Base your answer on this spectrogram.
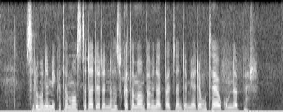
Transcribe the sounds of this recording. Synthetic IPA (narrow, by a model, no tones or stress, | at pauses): sɨləho̞nəmjɛkʰət̪ʰəmawast̪ʰəd̪ad̪əɾɨnːahɨzbkʰət̪ʰəmawnbəmɨnakʼt̪ʼat͡ʃʼːaɨnd̪əmːijad̪əɡmut̪ʰəjawkʷʼumnəbːəɾ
